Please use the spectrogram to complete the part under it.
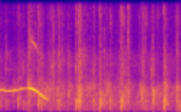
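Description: An audience applauds at a comedy show, with steady, moderately loud clapping throughout and a brief whistle near the start.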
